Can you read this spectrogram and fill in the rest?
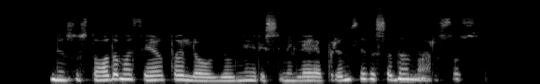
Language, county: Lithuanian, Vilnius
